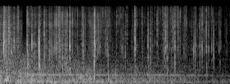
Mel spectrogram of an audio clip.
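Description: Cracking and crumbling sound effect: a dense run of small cracks and falling debris that thins out and fades toward the end, over a faint steady tone.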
